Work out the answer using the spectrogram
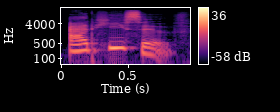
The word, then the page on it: adhesive: ədhíːsiv; アドヒィスィブ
